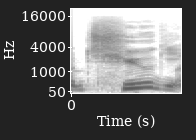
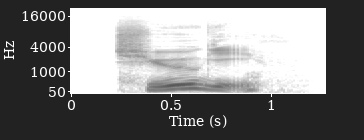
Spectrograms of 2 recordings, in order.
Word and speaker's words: cheugy: So, Chugi. – Like that. – Chugi. I did not know about this one. What is a Chugi? – Chugi. – How do you spell it? – C-H-E-U-G-Y.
